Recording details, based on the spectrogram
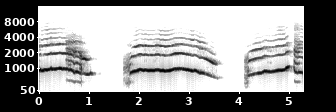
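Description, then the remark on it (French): A cat meows three times in a row behind a door in a dark cellar, long drawn-out and insistent, each call loud with short pauses between them and no voices around. “Je miaule deux ou trois fois derrière la porte.”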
